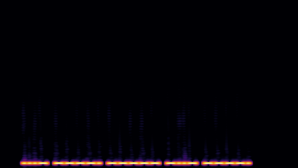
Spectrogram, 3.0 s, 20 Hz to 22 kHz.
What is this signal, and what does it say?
Morse code, heard as a keyed tone, about 44 wpm, 700 Hz. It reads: V90X9
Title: Code Groups - 5 Letter:Numbers - 45wpm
